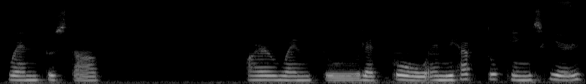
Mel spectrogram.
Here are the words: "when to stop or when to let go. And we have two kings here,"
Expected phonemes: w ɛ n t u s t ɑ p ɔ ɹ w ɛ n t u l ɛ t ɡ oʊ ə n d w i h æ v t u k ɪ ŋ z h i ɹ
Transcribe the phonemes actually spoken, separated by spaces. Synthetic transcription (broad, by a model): w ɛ n t u s t ɑ p ɔ ɹ w ɛ n t u l ɛ t ɡ oʊ ə n d w i h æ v t u k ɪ ŋ s h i ɹ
